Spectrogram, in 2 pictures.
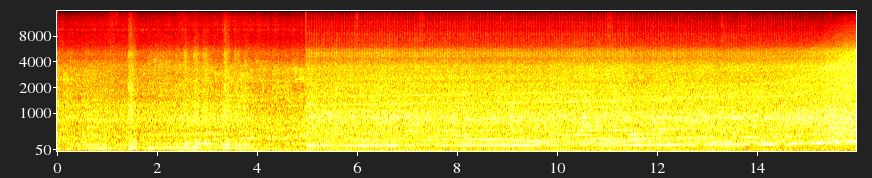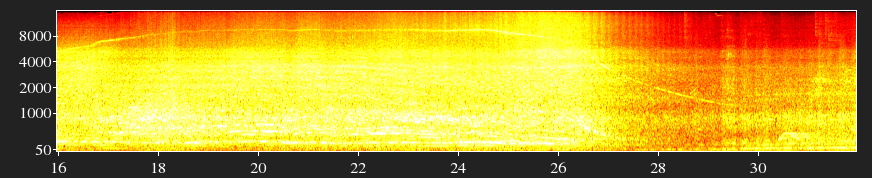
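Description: Pro Stock pulling tractor's turbocharged diesel engine at low revs, then run at full power for about ten seconds during a pull. A high whine climbs and holds through the run. Near the end the throttle comes off, and the engine and whine fall away together.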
